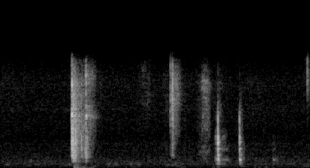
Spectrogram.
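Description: A few separate keystrokes on a computer keyboard, about five, irregularly spaced, the first, about half a second in, the loudest.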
